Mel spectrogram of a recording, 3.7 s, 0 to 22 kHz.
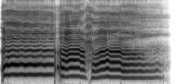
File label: riff Quick Run 105 Eb, Dry Vocals; Raw Vocals; Slate Digital Omnivox Vocal Sample Pack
